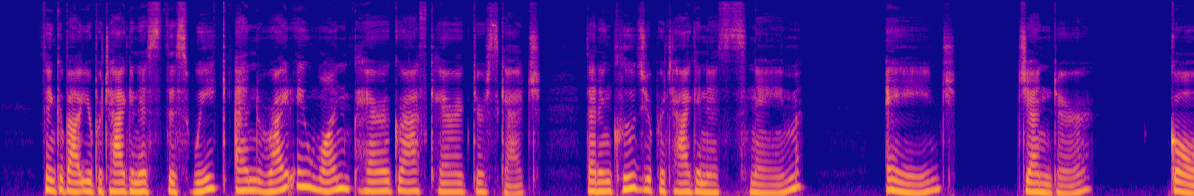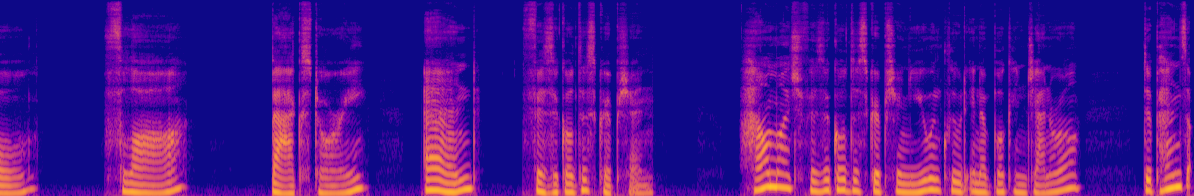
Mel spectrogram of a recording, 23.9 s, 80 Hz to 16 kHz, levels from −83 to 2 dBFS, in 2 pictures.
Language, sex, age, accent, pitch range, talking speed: English, female, 20-39, American, 150-185 Hz, 95 wpm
